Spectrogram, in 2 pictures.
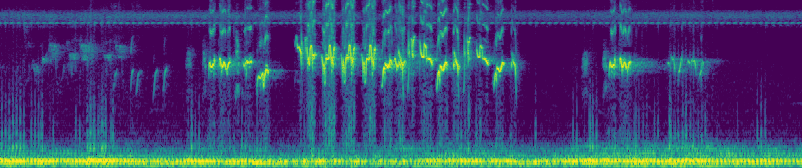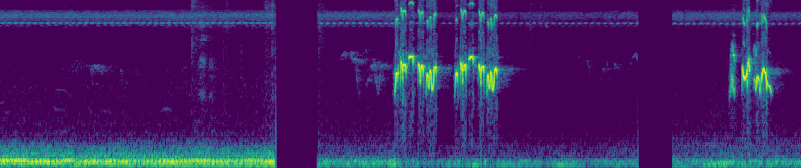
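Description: Recorded sooty-headed bulbuls (kutilang) calling in repeated bursts of quick chirps, played as a bird-lure track. Under them runs a steady low rumble that cuts out abruptly about two-thirds of the way through, and a thin steady high-pitched buzz.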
